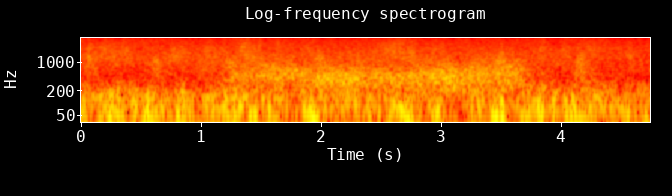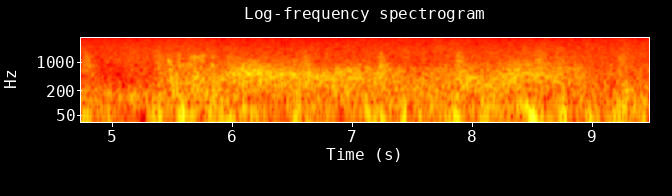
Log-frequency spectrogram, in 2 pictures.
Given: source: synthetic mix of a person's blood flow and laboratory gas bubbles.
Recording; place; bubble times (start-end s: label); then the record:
Doppler ultrasound of blood flow; subclavian vein
5.45-5.89 s: bubbles
From the record:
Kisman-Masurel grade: 112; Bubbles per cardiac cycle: 1 to 2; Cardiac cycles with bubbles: 1 to 10%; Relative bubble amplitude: moderate (0.250 to 0.450); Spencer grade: 1 (occasional bubble signal discernible with the cardiac motion signal, with majority of cardiac periods free of bubbles); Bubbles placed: anywhere in the cardiac cycle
